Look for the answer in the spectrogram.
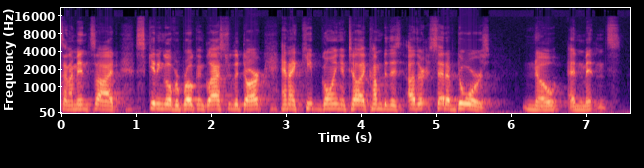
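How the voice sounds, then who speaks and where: A man, a teacher, reading a novel aloud with expressive first-person storytelling. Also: on the high side.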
